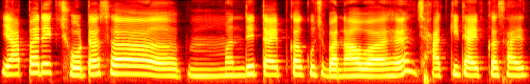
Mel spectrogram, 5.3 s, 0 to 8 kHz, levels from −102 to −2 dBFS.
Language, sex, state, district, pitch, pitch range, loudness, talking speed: Hindi, female, Haryana, Rohtak, 230 Hz, 210-255 Hz, -14 LUFS, 190 wpm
